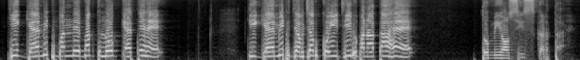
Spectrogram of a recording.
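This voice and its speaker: A man's voice: high voice, fairly bright tone, no room sound. A male teacher giving a classroom lecture, quizzing and scolding his students.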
